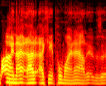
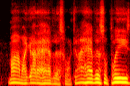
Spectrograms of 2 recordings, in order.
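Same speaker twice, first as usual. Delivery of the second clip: pleading, begging tone, quieter; 4 dB quieter than usual. Retelling begging mom for a book as a kid: imitating own childhood begging. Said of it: "I just was begging her for it".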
